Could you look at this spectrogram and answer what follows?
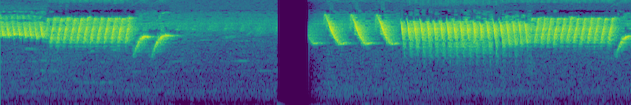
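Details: Canary of the kenari burja type singing long, fast rolling high trills broken by a few downslurred notes, then a brief silence before the trilling resumes strongly.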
